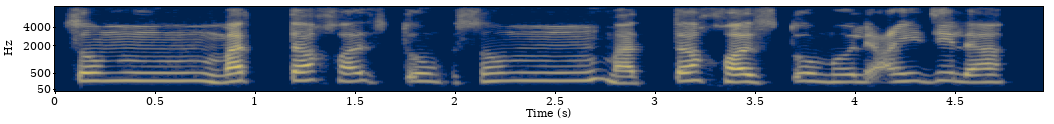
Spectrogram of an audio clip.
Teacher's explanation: इसमें जीम पे कलकला होगा, बाकी तमाम बारीक हुरूफ है। ख्वा मोटा है, ख्वा को खराश के साथ पढ़ा जाएगा।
